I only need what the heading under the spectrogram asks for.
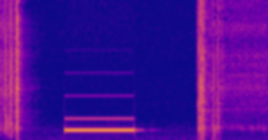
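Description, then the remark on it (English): A single loud answering machine beep, a steady pure electronic tone lasting under a second, framed by brief clicks and clatter before and after, with no voices. “Oh yeah, if you're calling about the bassoon lessons ad I placed on Craigslist, start playing a little bit after the beep, and I'll pick up if I think you're showing any promise.”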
